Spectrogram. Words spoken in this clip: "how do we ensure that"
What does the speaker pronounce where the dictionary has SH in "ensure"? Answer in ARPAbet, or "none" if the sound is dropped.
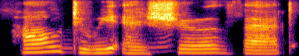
SH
